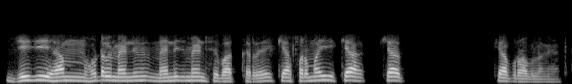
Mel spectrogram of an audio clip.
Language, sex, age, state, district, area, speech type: Urdu, male, 18-30, Uttar Pradesh, Saharanpur, urban, conversation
